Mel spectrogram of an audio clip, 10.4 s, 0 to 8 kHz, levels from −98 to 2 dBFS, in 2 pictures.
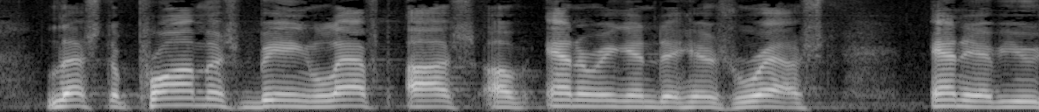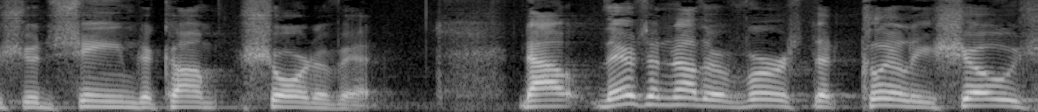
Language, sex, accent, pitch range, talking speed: English, male, American, 135-170 Hz, 160 wpm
